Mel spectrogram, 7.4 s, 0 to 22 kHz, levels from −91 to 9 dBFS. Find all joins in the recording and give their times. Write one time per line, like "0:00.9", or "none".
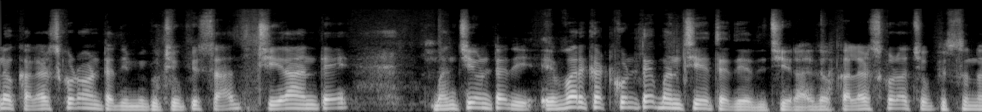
none

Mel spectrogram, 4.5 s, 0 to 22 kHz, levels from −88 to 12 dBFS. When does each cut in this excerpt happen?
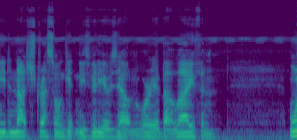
none

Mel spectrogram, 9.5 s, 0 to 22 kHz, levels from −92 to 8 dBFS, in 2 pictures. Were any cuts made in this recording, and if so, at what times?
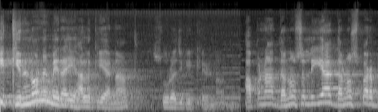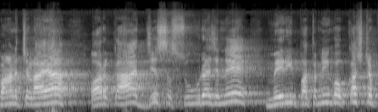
0:02.9

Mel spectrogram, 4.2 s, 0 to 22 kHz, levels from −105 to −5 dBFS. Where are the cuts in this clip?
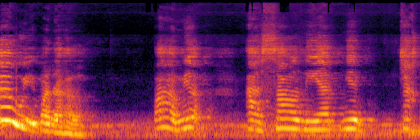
none

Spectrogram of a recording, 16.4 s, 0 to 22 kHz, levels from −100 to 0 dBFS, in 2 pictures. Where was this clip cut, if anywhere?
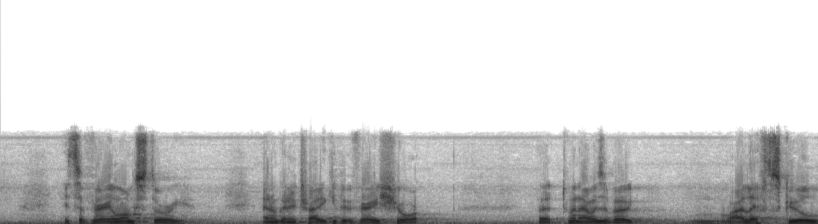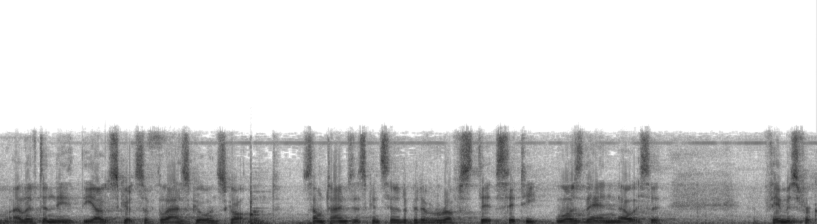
0:12.5

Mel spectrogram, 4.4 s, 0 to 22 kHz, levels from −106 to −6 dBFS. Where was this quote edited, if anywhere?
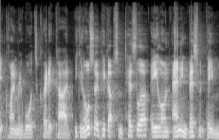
0:03.0

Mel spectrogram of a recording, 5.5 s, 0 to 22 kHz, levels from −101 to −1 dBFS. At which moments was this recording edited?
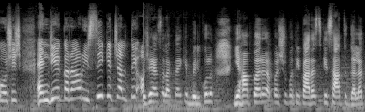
0:02.2

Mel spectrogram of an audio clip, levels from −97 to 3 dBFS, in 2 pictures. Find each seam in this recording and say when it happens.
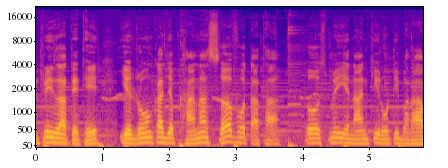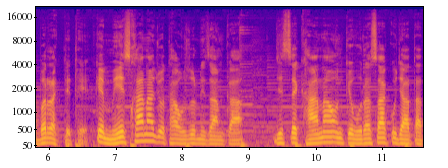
0:06.7

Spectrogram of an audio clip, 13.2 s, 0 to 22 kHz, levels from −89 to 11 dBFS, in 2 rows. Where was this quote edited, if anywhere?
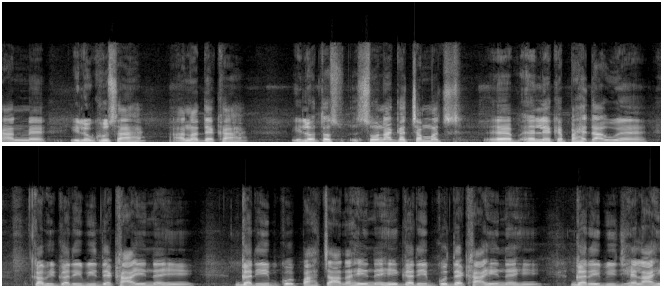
none

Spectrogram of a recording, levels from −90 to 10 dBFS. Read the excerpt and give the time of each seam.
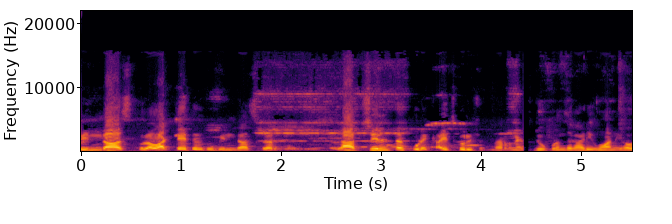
0:04.4

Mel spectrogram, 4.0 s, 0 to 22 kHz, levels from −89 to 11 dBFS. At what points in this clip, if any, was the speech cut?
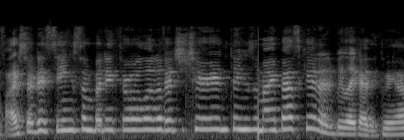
0:01.7
0:02.6

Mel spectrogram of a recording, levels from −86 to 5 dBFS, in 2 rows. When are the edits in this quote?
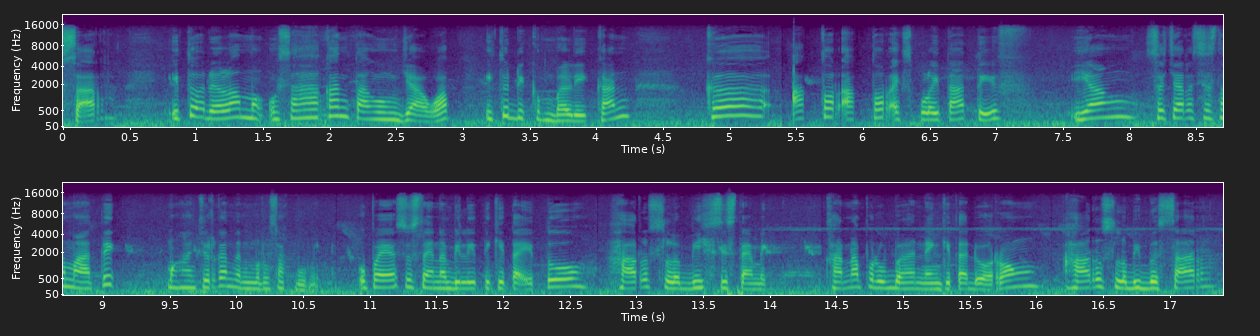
0:05.4
0:10.7
0:12.7
0:14.4
0:16.1

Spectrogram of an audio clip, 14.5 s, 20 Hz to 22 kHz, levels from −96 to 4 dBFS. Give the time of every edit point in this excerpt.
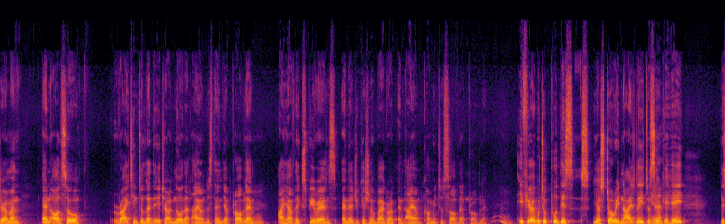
0:10.3

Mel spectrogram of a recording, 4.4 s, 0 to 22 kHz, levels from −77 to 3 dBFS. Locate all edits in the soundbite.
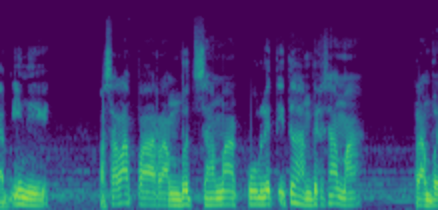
none

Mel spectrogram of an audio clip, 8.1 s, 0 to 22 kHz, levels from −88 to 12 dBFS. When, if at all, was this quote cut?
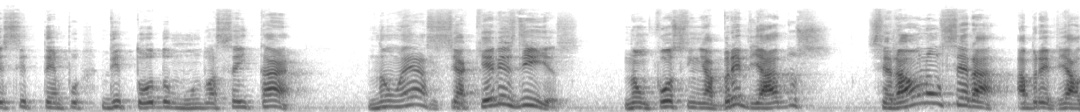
0:03.3

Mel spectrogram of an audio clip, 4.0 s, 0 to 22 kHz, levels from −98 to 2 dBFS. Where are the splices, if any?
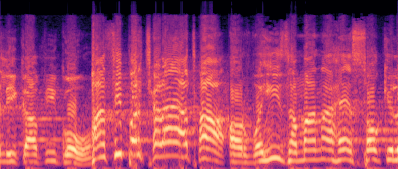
0:00.9
0:02.3

